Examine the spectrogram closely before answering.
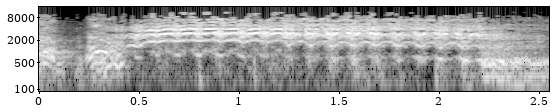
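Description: A horse whinnies once, loud, a high shrill neigh that quavers and shakes for a couple of seconds before trailing off, with no other sounds around it.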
